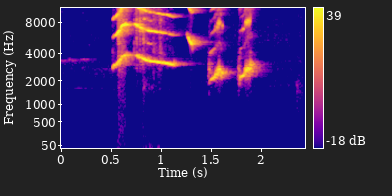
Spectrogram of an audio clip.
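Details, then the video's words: Orange-headed thrush singing in response to a lure sound: a long bright whistle sliding down, then a quick run of short sharp chirped notes, with quiet background. "Reaksi ANIS MERAH Saat Dipancing Suara Ini !! Langsung Nyaut"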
